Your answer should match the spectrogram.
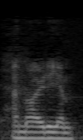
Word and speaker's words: Imodium: Imodium.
